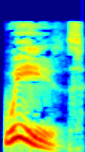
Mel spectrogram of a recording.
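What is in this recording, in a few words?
"wheeze", spoken word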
